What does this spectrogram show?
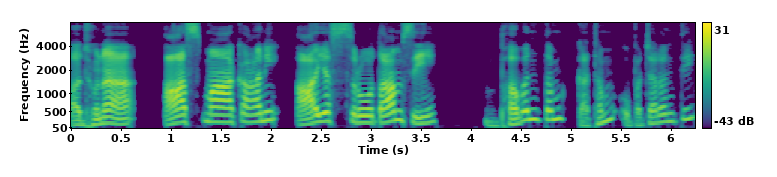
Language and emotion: Sanskrit, happy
